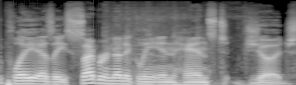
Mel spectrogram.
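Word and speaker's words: Jydge: we have the game judge which is spelled j-y-d-g-e and all of the Y's in the game are pronounced as use I don't know why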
